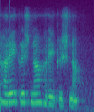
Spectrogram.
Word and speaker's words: कृष्ण: हरे कृष्णा हरे कृष्णा तो कृष्णा नहीं बोलना चाहिए तो कृष्ण वो मैं ठीक से प्रोनाउंसिएशन जानना चाह रही थी। हां माता जी वो मतलब कृष्ण और राम में आ की मात्रा नहीं होती है। लास्ट में नहीं होती।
